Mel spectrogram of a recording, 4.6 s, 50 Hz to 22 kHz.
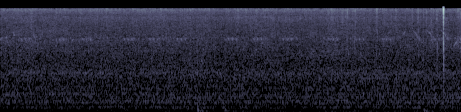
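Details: A honey bee colony in the blue hive, checked on 6/20/22, with a low steady drone, a faint repeated high ticking and a few soft knocks.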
